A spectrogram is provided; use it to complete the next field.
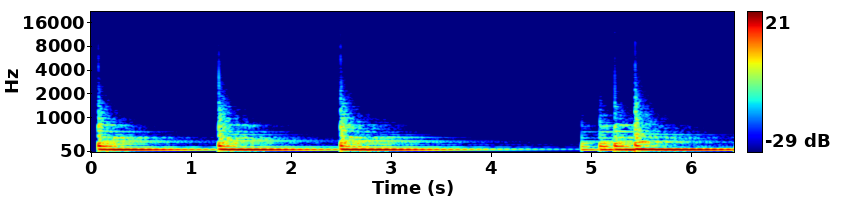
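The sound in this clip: Loud tom drum hits from a drum set with the bottom head tuned lower than the top: three evenly spaced booming strikes with long ringing decays, then a quick cluster of several hits.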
